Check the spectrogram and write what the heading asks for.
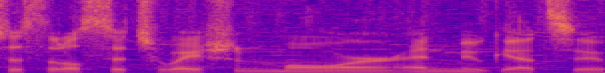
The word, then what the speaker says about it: Mugetsu: I wanted to watch this little situation more, and Mugetsu. It's probably just Ge. It's probably not J. Mugetsu is kind of the normal way this is pronounced, but If I recall correctly, she's also just an excessively powerful maid.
